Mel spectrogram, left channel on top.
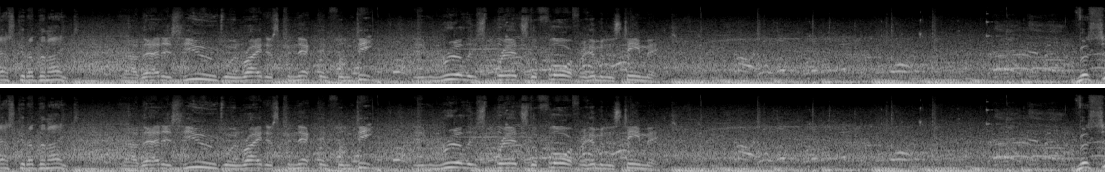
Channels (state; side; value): identical; both; correlation 1.00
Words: of the night. Now that is huge when Wright is connecting from deep. It really spreads the floor for him and his teammates.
